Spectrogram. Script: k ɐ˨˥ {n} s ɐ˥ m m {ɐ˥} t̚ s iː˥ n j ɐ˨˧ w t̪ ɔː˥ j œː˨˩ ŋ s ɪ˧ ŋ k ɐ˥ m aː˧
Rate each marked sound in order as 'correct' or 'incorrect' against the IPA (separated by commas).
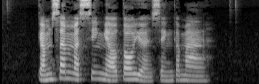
incorrect, incorrect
